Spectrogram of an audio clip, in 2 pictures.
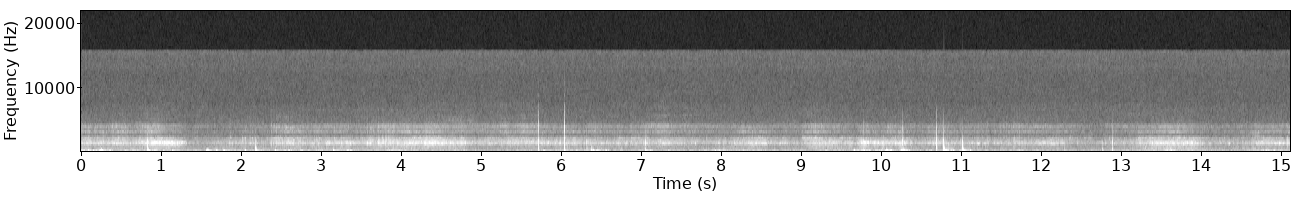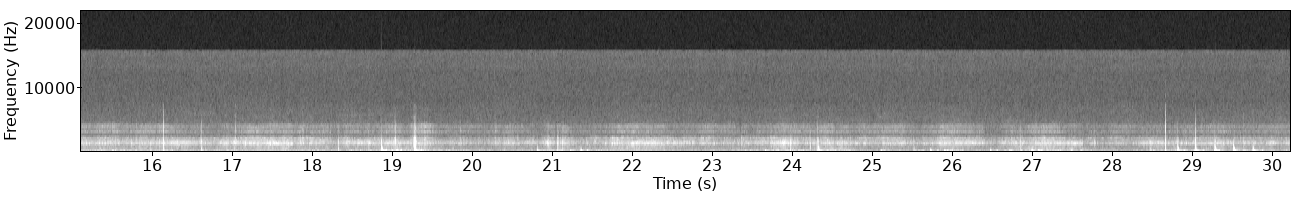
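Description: Skis sliding and scraping over chopped-up piste snow on a downhill run: a continuous swishing hiss with low rumbling swells. A few sharp knocks break through, the loudest about eleven and nineteen seconds in.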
